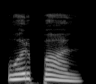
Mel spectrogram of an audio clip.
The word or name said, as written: ಒರ್ಪಲ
